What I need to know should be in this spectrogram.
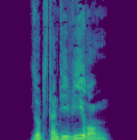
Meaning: substantivization, nominalization
- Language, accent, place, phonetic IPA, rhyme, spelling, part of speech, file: German, Germany, Berlin, [ˌzʊpstantiˈviːʁʊŋ], -iːʁʊŋ, Substantivierung, noun, De-Substantivierung.ogg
